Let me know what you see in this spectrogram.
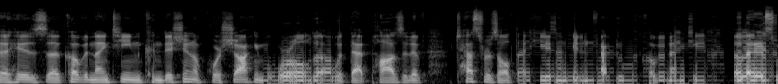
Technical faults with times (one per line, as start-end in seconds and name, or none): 2.63-3.39 robotic sound from repeated short buffers
5.19-7.78 robotic sound from repeated short buffers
